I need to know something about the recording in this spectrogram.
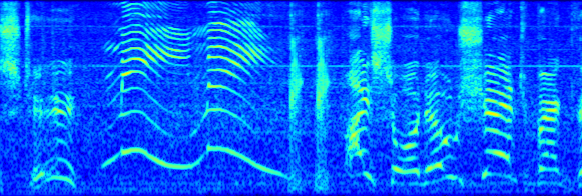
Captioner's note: snorts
